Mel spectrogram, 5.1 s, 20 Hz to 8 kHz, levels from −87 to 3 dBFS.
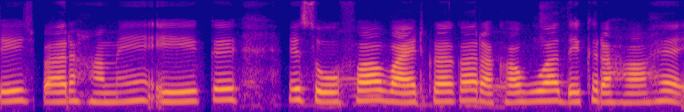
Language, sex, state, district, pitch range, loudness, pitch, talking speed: Hindi, female, Bihar, Gopalganj, 210-235 Hz, -21 LUFS, 220 Hz, 165 wpm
